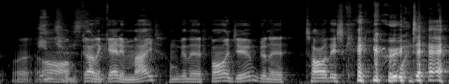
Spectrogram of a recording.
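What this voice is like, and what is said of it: Put-on Australian accent. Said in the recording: “His little Aussie accent ... with the accent”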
